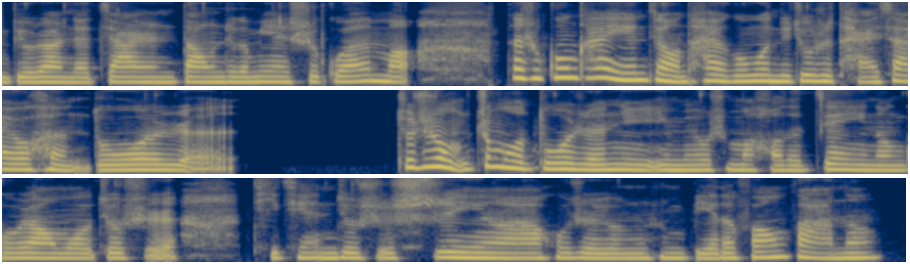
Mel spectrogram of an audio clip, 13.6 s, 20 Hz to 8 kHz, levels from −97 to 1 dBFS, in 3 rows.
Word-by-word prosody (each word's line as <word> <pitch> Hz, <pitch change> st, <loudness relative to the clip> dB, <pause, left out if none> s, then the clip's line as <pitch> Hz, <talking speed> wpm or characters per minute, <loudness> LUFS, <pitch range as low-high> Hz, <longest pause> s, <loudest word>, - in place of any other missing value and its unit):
比 170 Hz, +1 st, -2 dB
如 -, -, +1 dB
让 180 Hz, -1 st, +3 dB
你 170 Hz, -, -2 dB
的 170 Hz, -, -2 dB
家 180 Hz, +1 st, -1 dB
人 175 Hz, 0 st, -1 dB
当 180 Hz, -1 st, +1 dB
这 180 Hz, -, -1 dB
个 180 Hz, -, 0 dB
面 180 Hz, 0 st, 0 dB
试 185 Hz, +1 st, -4 dB
官 190 Hz, +3 st, 0 dB
嘛。 195 Hz, -3 st, +1 dB, 0.5 s
但 320 Hz, -1 st, +3 dB
是 305 Hz, -, +1 dB
公 330 Hz, 0 st, +3 dB
开 325 Hz, 0 st, +2 dB
演 245 Hz, -3 st, +5 dB
讲 220 Hz, -6 st, +3 dB
它 220 Hz, +3 st, -2 dB
有 210 Hz, -, +2 dB
个 200 Hz, -, +1 dB
问 210 Hz, 0 st, +3 dB
题， 200 Hz, -, +2 dB
就 210 Hz, +1 st, 0 dB
是 205 Hz, -, +1 dB
台 175 Hz, -1 st, -4 dB
下 205 Hz, +3 st, 0 dB
有 195 Hz, 0 st, +3 dB
很 185 Hz, -2 st, -2 dB
多 185 Hz, +2 st, +2 dB
人， 210 Hz, +7 st, -2 dB, 0.8 s
就 270 Hz, -, +2 dB
这 285 Hz, -, +2 dB
种 255 Hz, -9 st, +4 dB
这 305 Hz, -, -1 dB
么 255 Hz, -5 st, +4 dB
多 210 Hz, 0 st, +2 dB
人， 190 Hz, 0 st, +2 dB
你 180 Hz, -3 st, 0 dB
有 180 Hz, -, +1 dB
没 175 Hz, 0 st, +1 dB
有 180 Hz, -, 0 dB
什 180 Hz, +2 st, -6 dB
么 180 Hz, -, -1 dB
好 175 Hz, -1 st, -4 dB
的 170 Hz, -1 st, -2 dB
建 190 Hz, 0 st, -2 dB
议， 180 Hz, -, -1 dB
能 170 Hz, 0 st, -1 dB
够 180 Hz, 0 st, -2 dB
让 175 Hz, -1 st, +1 dB
我 170 Hz, 0 st, -2 dB
就 180 Hz, 0 st, -3 dB
是 -, -, -5 dB, 0.4 s
提 -, -, -7 dB
前 180 Hz, -1 st, -2 dB
就 180 Hz, -1 st, 0 dB
是 180 Hz, 0 st, -5 dB
适 195 Hz, +2 st, -1 dB
应 185 Hz, -1 st, +2 dB
啊， 175 Hz, 0 st, 0 dB
或 180 Hz, +1 st, -4 dB
者 175 Hz, -1 st, -2 dB
有 170 Hz, 0 st, -1 dB
没 170 Hz, -, -2 dB
有 170 Hz, -, -2 dB
什 185 Hz, -, -6 dB
么 175 Hz, -1 st, -1 dB
别 170 Hz, -1 st, -3 dB
的 180 Hz, -, 0 dB
方 200 Hz, +4 st, +1 dB
法 195 Hz, -5 st, -1 dB
呢？ 180 Hz, +1 st, 0 dB
185 Hz, 330 characters per minute, -21 LUFS, 175-205 Hz, 0.8 s, 演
